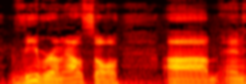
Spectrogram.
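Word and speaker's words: Vibram: I mean, look at the look at the vebram outsole. Not like I I think I learned how to pronounce that. Vibbram outsole.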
